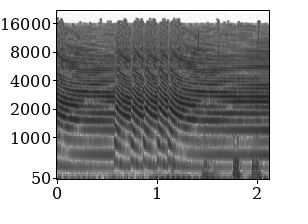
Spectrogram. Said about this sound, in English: We and, and while we looking for this last topic, man, air horns for Kels.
